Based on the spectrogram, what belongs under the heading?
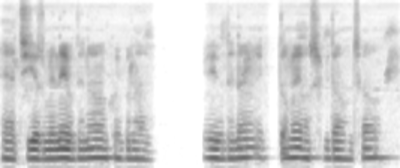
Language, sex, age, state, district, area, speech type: Nepali, male, 45-60, West Bengal, Kalimpong, rural, spontaneous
